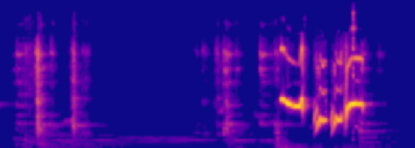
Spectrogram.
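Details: Cinereous tit singing, used as a lure to provoke rival birds: faint low rustles at first, then one loud quick phrase of high whistled down-slurred notes near the end.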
